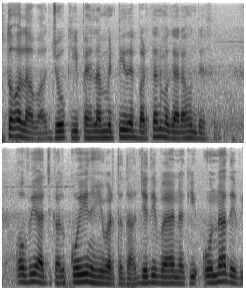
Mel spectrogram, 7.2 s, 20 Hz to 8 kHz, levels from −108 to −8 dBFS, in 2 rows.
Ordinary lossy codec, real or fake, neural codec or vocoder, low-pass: none; real; none; none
